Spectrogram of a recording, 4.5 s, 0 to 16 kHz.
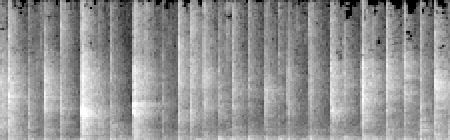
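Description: Palms and fingertips rub and pat soaked dark denim dungarees worn while seated, over the thighs. About 22 quick, bright, wet slapping pats come at an uneven pace. Each one decays fast, with the energy mostly high and almost no low end.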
